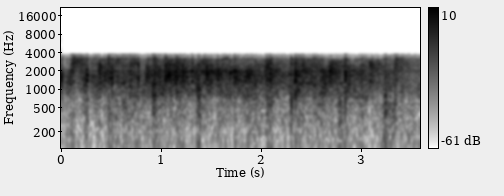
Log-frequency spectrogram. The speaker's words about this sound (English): If we can give him a little round of applause.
